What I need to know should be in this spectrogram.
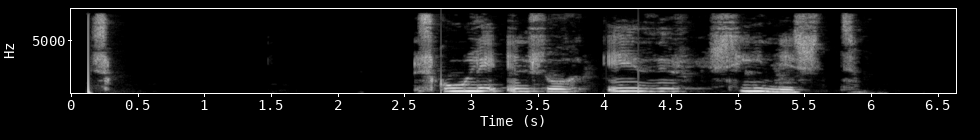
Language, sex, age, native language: Icelandic, female, 8, Icelandic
